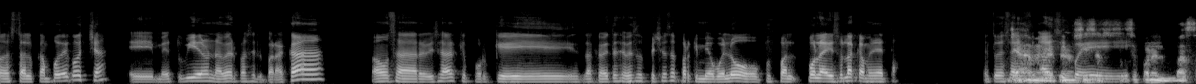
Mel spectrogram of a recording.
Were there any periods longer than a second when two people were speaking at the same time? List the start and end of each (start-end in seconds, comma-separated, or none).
10.0-11.4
